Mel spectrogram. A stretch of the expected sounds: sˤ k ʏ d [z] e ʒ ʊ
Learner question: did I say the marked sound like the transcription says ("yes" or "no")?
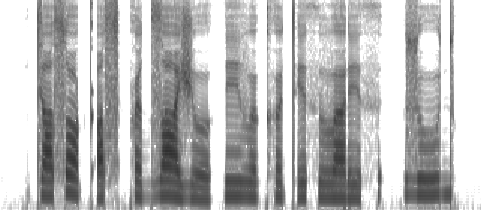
no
